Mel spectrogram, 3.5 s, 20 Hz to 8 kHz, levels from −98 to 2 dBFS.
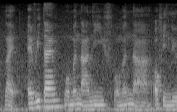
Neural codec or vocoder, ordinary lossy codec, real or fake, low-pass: none; none; real; 7.2 kHz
